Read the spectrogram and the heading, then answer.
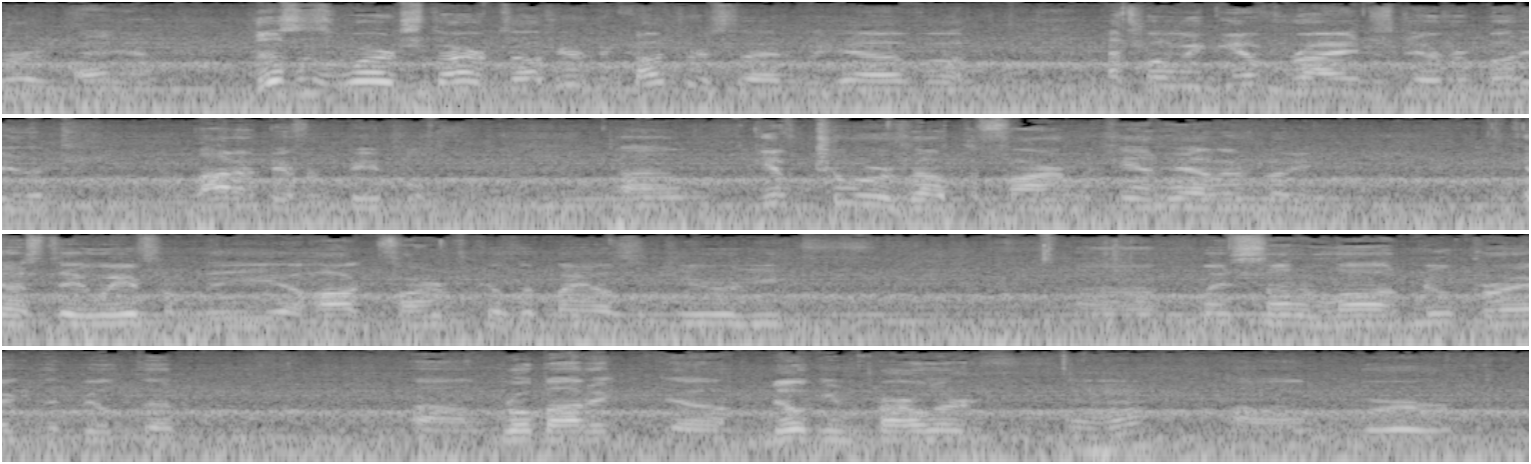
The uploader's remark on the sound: take the show to Estrem Farms outside of Nerstrand, Minnesota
